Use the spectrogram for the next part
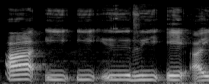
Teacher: अवर्ताकार जिनके उच्चारण को करते समय ओठ वर्त की तरह नहीं खुलते हैं।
